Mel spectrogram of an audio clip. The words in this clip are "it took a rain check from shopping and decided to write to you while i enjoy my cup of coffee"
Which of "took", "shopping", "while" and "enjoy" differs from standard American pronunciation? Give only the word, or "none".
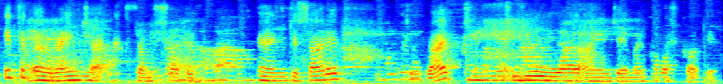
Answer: shopping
